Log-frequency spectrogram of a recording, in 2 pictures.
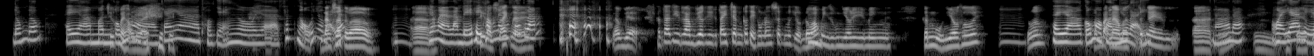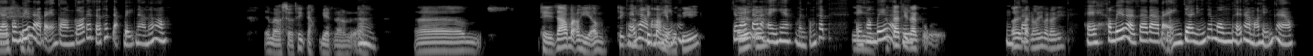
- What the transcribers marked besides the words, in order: laugh; horn; tapping; laugh; chuckle
- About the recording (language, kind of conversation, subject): Vietnamese, unstructured, Bạn có sở thích nào giúp bạn thể hiện cá tính của mình không?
